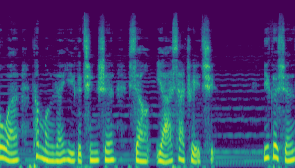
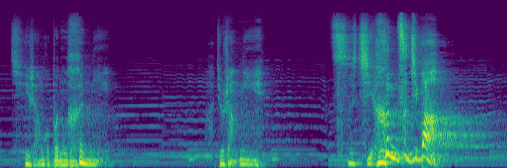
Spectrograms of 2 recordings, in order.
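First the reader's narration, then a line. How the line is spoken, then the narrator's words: Bitter, cruel murmur. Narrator (Chinese): 残酷悲凉的冷笑，喃喃道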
